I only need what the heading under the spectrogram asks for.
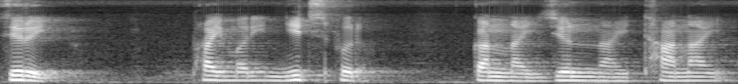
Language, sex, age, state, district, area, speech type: Bodo, male, 45-60, Assam, Kokrajhar, rural, spontaneous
